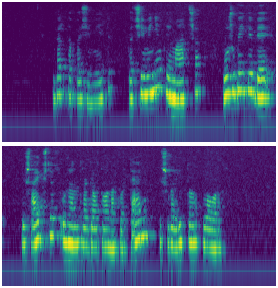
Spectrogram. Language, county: Lithuanian, Vilnius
